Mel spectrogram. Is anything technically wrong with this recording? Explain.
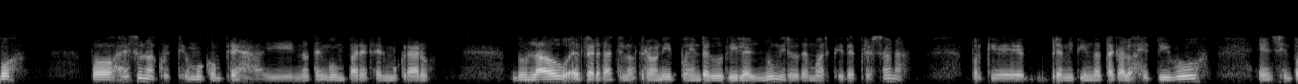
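Yes. Throughout, the speech carries G.729 codec damage: a 250 Hz to 3.7 kHz band and rough, buzzy synthetic texture from pulse-based rebuilding, which fits 8 kbit/s G.729A, not simple band-limiting.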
